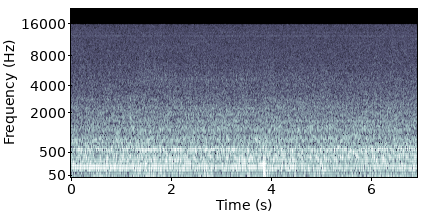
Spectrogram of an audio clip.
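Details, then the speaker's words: Noctua NF-P12 120mm fan at 12 V, 0.09 A, about 1300 RPM: faint even low hum and soft airy hiss with no ticking, rattle or wavering speed. It needs a higher starting voltage but runs very quietly. "so it does have a higher starting voltage but it's so quiet that it doesn't really matter"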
